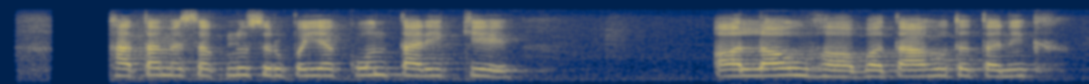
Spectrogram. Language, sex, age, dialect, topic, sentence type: Magahi, female, 36-40, Western, banking, question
